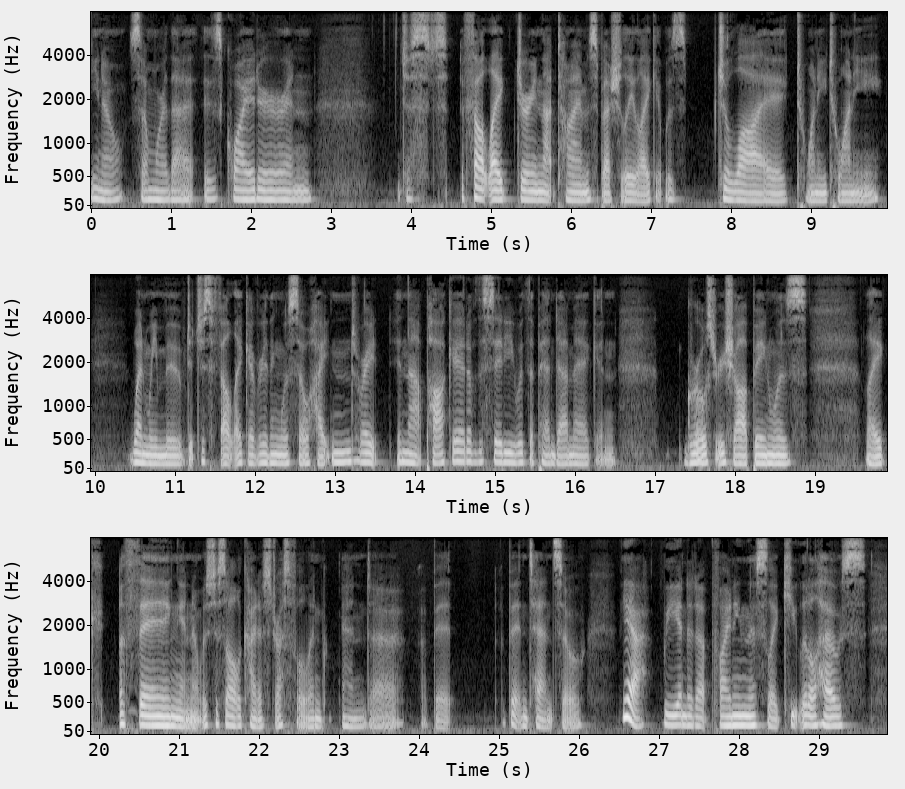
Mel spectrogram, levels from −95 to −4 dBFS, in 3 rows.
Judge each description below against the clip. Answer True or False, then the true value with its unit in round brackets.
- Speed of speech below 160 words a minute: True (150 wpm)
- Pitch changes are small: False (3.2 semitones)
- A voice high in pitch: False (135 Hz)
